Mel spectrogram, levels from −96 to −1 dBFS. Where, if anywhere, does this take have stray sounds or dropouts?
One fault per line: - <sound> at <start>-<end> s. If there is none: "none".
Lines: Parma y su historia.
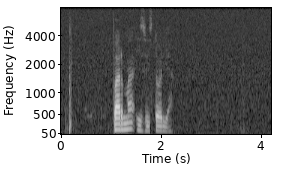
none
